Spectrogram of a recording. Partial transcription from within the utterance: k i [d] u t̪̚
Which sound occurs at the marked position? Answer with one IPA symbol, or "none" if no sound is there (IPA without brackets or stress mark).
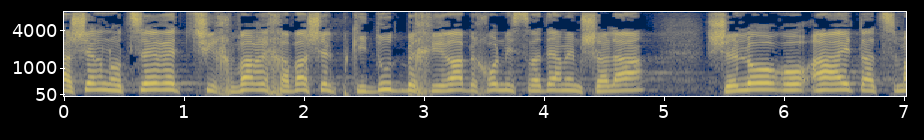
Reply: d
